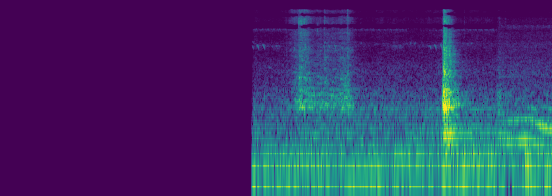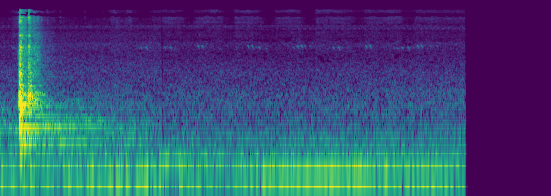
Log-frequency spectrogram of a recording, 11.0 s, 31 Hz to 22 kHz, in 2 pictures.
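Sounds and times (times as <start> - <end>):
metallic clanks on steel beam: 4.4 - 4.8, 5.7 - 6.4.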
